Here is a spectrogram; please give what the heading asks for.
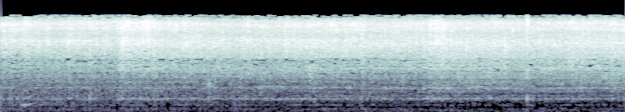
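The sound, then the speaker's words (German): Minced meat sizzles in smoking-hot oil in a pan, a loud, steady hiss that stays even throughout without any talk. “Ich nehme jetzt hier das Hackfleisch, das qualmt, das Öl, nicht das Hackfleisch, sondern Öl. Schön locker rein.”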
